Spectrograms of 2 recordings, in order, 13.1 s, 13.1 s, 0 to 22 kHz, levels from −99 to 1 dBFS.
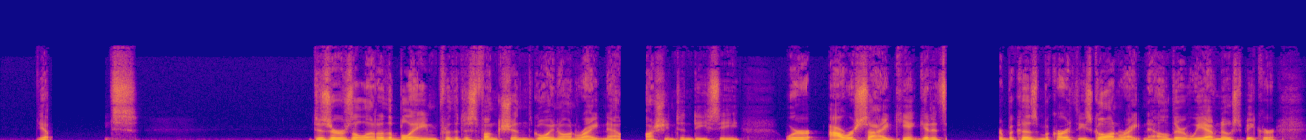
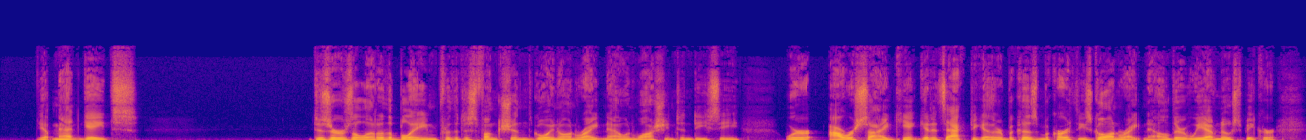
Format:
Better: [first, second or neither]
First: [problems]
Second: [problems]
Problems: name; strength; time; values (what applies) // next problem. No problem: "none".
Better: second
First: audio cutting out; at 0.5 s for 0.5 s, at 6 s and at 9.5 s for 0.5 s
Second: none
